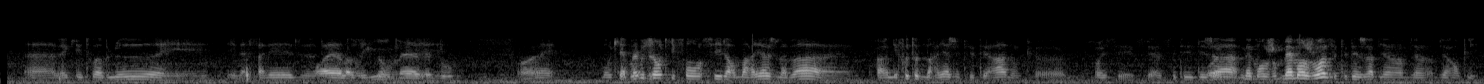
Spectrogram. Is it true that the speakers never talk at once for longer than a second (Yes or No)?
No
